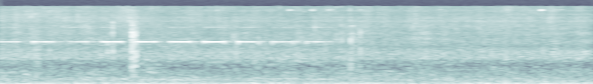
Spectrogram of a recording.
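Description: Pedestrian crossing signal beeping rapidly at a high, even pitch, stopping about two and a half seconds in, over a low rumble of traffic.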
